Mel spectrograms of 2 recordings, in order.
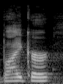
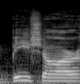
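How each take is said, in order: First: The word sounds like 'biker'. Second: The word sounds like 'bishar'. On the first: This is the speaker's own way of saying it. "I pronounce it biker" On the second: This is how some other people say it. "Some people say bishar"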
